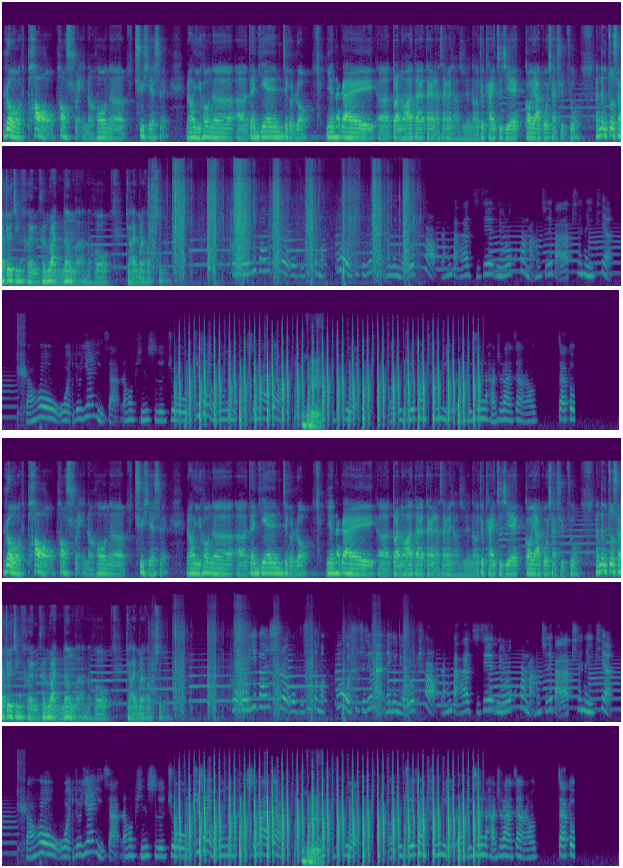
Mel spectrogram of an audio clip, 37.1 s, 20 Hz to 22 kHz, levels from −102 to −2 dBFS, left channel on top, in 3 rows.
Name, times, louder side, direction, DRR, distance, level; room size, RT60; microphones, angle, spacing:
voice 1, 0.0-14.5 14.9-15.7 25.1-25.2 30.7-31.2, left 1 dB, 5° left, 1.4 m, -33 dB
Trumpet, 9.9-21.6 22.1-25.1, right 4 dB, 80° right, 5.0 m, -56 dB
sound 1, 15.3-16.2 16.5-17.5 17.7-18.9 19.2-20.7, left 9 dB, 80° left, 1.9 m, -42 dB
voice 2, 17.0-24.6 25.2-30.4 30.9-31.9 32.5-35.4 35.9-36.2, right 4 dB, 60° right, 1.6 m, -45 dB
sound 2, 28.2-34.3, right 3 dB, 15° right, 0.8 m, -34 dB
head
